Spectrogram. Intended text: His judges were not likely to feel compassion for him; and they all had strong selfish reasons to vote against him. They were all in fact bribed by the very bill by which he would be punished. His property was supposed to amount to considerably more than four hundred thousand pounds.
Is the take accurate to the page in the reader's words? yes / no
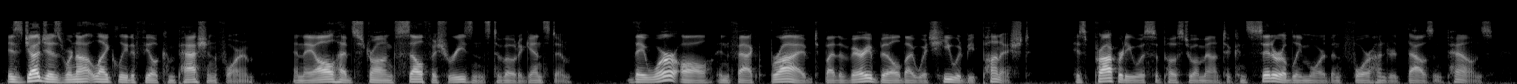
yes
